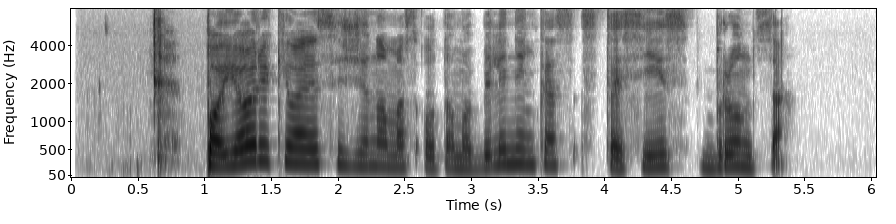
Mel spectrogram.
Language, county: Lithuanian, Klaipėda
